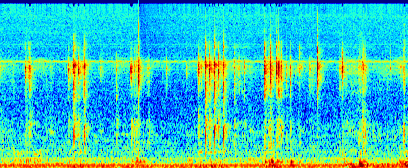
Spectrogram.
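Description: Fingers tap out a user name on a computer keyboard in irregular bursts of close, crisp key clicks with short pauses between them, over a low steady hum, no voices.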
